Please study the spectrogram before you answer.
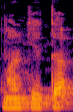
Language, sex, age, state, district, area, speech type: Manipuri, male, 45-60, Manipur, Bishnupur, rural, spontaneous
